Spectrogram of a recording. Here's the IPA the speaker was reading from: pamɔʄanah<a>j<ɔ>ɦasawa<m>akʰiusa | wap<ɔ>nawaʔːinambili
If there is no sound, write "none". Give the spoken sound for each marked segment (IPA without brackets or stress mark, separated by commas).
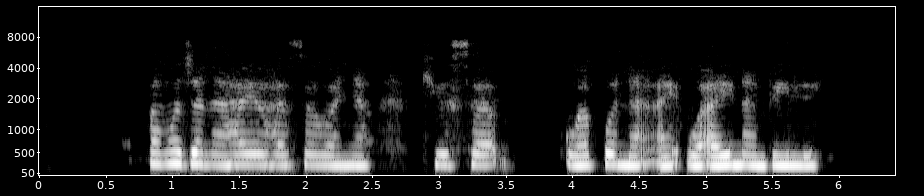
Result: a, ɔ, ɲ, ɔ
